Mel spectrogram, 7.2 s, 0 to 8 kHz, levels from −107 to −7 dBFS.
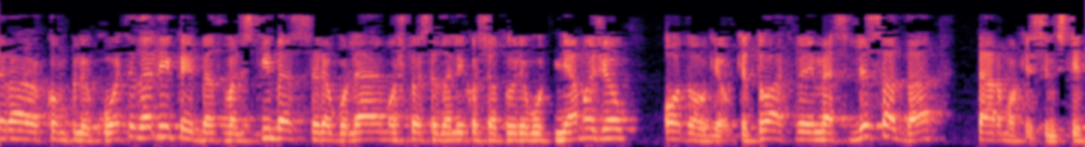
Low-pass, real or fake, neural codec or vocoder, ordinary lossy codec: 7.2 kHz; real; none; MP3, 24 kbps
